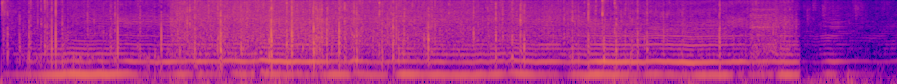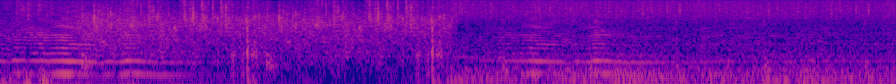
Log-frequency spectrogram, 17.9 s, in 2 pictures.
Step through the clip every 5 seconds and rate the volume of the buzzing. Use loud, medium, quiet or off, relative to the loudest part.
loud, loud, quiet, quiet.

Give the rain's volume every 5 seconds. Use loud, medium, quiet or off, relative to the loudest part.
loud, medium, quiet, quiet.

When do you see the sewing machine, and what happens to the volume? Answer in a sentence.
The sewing machine can't be heard in this clip.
